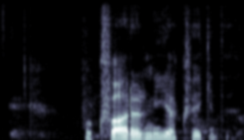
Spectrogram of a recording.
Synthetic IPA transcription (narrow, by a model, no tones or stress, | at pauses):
ɔɣkʰv̥a̰ːɾɛɾniːakʰvɪːcɪnt̪ɪ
